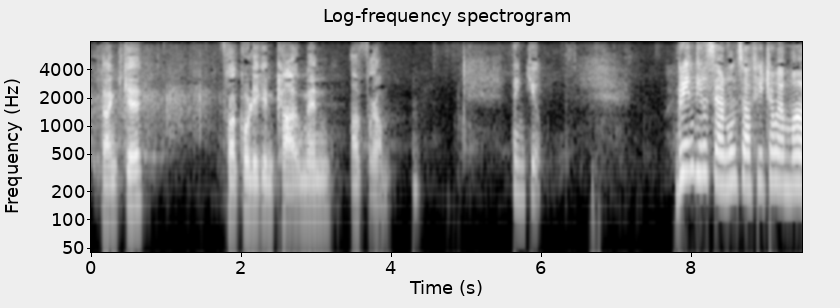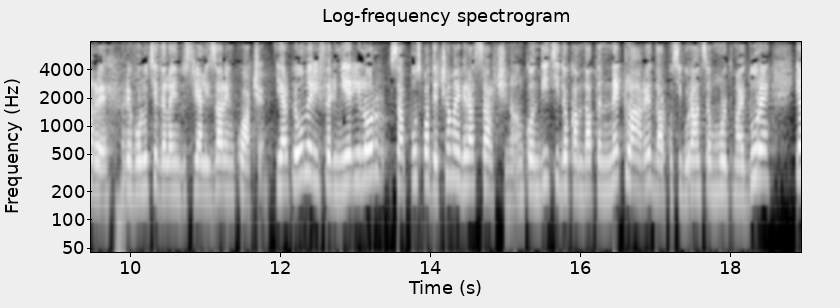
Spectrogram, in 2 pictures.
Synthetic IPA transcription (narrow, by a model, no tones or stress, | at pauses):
d̪̥aŋke | fʁaʊkʰoleːɡɪnkʰaʁmɛn | afʁa̰m | θɛŋkju | ɡɾind̪ilse̞anunt̪səafit͡ʃamajmaɾe̞re̞vo̞lut̪sije̞d̪elaind̪ust̪ɾializaɾe̞ɨŋkoat͡ʃe̞̰jarpe̞ume̞ɾife̞rmije̞ɾilo̞rsapuspoat̪e̞t͡ʃamajɡɾeasart͡ʃinə̰ɨŋko̞nd̪it̪sijd̪eo̞kamd̪at̪əne̞klaɾe̞d̪arkusiɡuɾant̪səmult̪majd̪uɾe̞je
